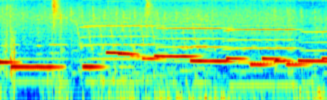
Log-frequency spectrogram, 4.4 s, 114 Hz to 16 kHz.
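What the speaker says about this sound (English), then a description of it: "You may or may not have noticed that it is raining today. It always rains on day 2." Rain falls steadily in Majora's Mask on the N64, a soft continuous patter sitting under game music with melodic tones throughout.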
